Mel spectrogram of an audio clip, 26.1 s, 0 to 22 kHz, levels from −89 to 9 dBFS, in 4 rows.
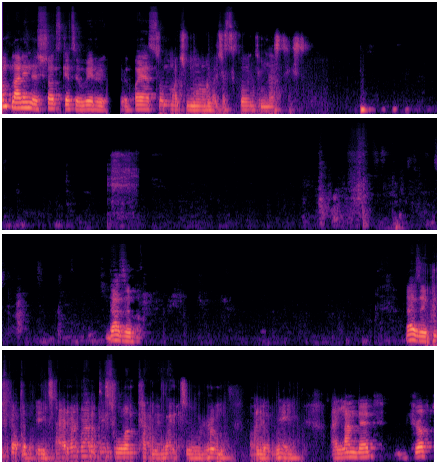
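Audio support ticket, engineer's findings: Call audio freeze, 1.56 to 1.78 s: about 0.21 s inserted, the tail of the last sound fading out, then roughly 0.14 s of dead silence before it resumes where it stopped, nothing lost. Likely packets held up in transit, jitter buffer ran dry.

Short concealed packet loss at 1.80, 1.90 and 18.75 s: tiny smears or wobbles right after the freeze and again after the stall. A few hundredths of a second never reached the decoder, so the receiver extrapolated the previous sound and crossfaded back into the real stream.

Call bitrate drop, 2.31 to 8.70 s and 19.40 s to the end: speech goes watery and muffled. Encoder pushed from 32 down to 11 kbps after the bandwidth estimate fell, and the audio band narrows from 20 kHz to 6 kHz. Bottomed out for about 3 s the first time and about 5.4 s the second.

Jitter buffer speed-up, 7.42 to 9.12 s at 112% and 20.63 to 21.30 s at 105%: speech rushes but keeps its pitch. 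The buffer was overfull, so the receiver snipped out pitch-period chunks, roughly a fifth of a second in the first stretch and a few hundredths in the second.

Short stall from a late packet, 18.58 to 18.63 s: one sound hangs about 38 ms too long with a faint buzzy dip. The packet wasn't there on time, so the last sound was stretched until it arrived, then playback picked up where it left off.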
